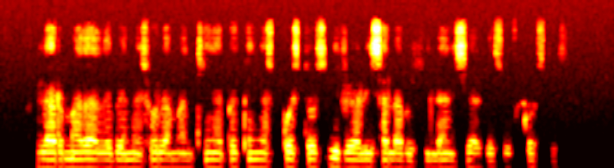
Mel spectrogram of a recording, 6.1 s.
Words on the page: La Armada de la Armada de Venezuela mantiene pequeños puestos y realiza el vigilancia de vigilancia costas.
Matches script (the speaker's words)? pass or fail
fail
